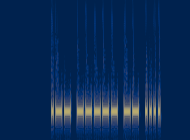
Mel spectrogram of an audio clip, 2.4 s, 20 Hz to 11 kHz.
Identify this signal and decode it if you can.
Morse code, heard as a keyed tone, about 37 wpm, 700 Hz. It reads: W0MH
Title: Speed Racing - USA 1x2 Call Signs 30wpm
